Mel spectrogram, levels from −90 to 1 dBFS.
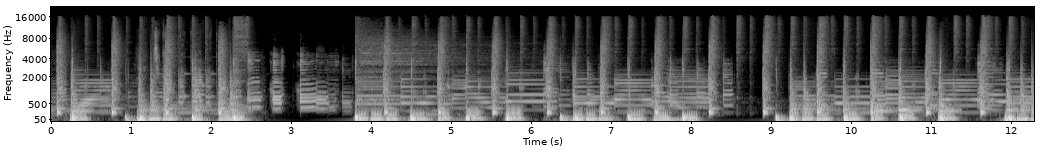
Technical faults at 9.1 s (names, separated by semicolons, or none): none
